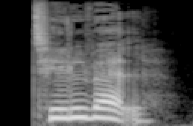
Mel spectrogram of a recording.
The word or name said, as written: tilvalg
